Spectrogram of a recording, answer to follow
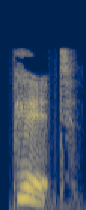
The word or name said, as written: pit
